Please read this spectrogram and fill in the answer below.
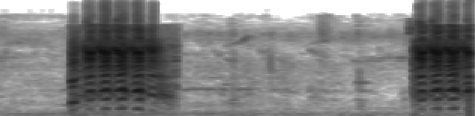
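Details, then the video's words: Goat giving a loud, quavering bleat lasting under a second, followed by a pause and the start of another bleat; faint background noise. "Suara Kambing"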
